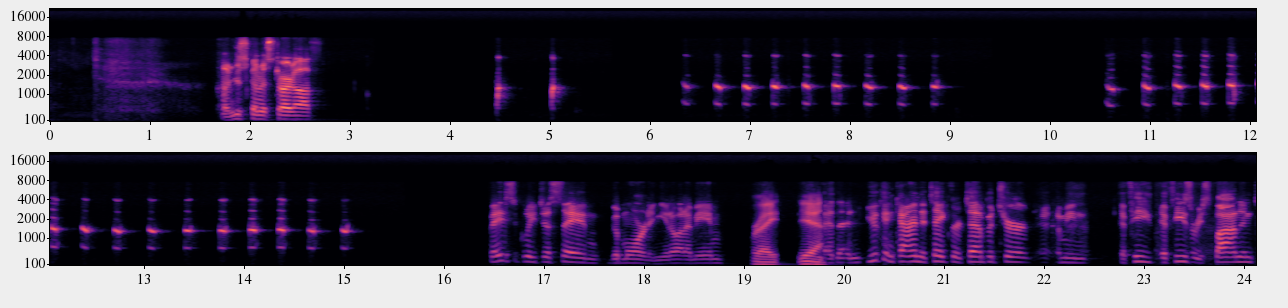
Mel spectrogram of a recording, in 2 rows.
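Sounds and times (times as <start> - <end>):
speech: 1.7 - 2.8, 16.6 - 24.1
turkey call clucks and soft yelps: 6.4 - 9.0, 10.6 - 15.2.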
